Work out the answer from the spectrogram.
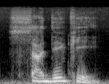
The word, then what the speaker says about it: Sadiki: means leopard and our final male name is sadiki sadiqi s-a-d-i-k-i sadiki it is a Swahili name Muslim name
